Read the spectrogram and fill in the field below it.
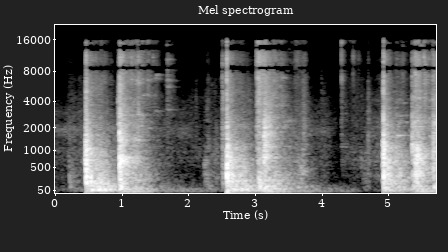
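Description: Rubble clatters down onto the floor.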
